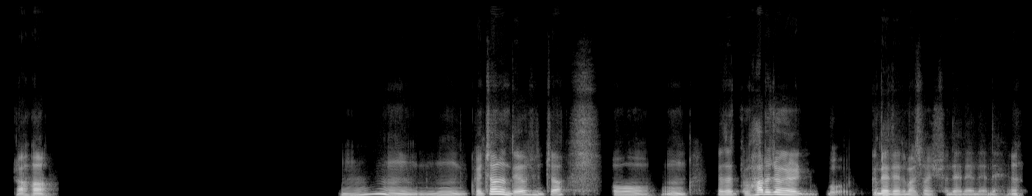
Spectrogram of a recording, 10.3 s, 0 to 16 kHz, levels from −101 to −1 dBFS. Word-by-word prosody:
아하. - - 0 2.8
음. 115 - -4 0.4
음 80 - -12
괜찮은데요, 145 0 +5
진짜. 145 -3 -2 0.5
어 125 -9 -5
음. - - -4 0.3
그래서 140 0 -1
좀 130 - -6
하루 175 +3 +7
종일 155 -7 +5 0.2
뭐 - - -9 0.4
네네네. 100 -5 +3
말씀하십시오. 90 -3 -6
네네네네. 80 -2 -7 0.2
어. - - -3
125 Hz, 210 characters per minute, -26 LUFS, 95-150 Hz, 2.8 s, 하루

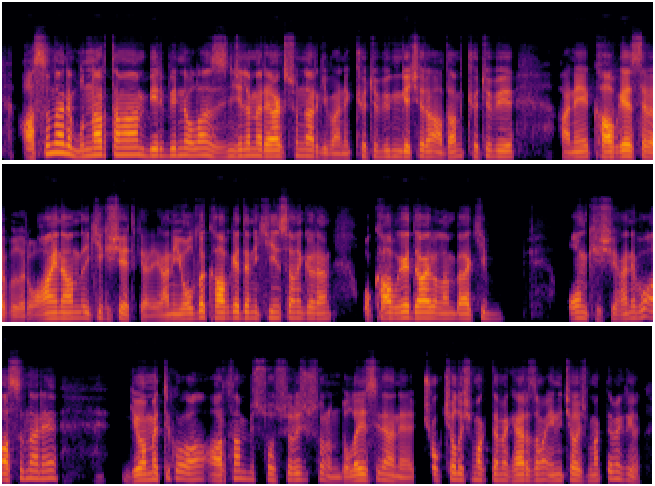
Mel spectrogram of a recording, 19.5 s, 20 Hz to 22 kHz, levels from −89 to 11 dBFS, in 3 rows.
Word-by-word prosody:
Aslında, 205 - +3
hani, 200 -11 +4
bunlar 170 +5 +6
tamamen 175 -2 +3
birbirine 160 +2 0
olan 165 +1 +1
zincirleme 150 +4 -1
reaksiyonlar 145 +1 +4
gibi, 110 -4 -8
hani, 100 0 -5
kötü 140 +3 -8
gün 140 0 -7
geçiren 135 +1 +1
adam 125 +2 -1
kötü 140 0 -7
bir, 135 0 0 0.4
hani, 125 +3 0
kavgaya 130 +2 +7
sebep 125 -4 -2
olur. 100 -1 -7
O 115 +2 -3
aynı 140 0 +5
anda 145 +1 -1
2 130 - -6
kişiyi - - -2
etkiler, - - -6
yani, 110 +4 -3
yolda 130 +7 +1
kavga 145 +1 +4
eden 150 -1 0
2 150 +1 -6
insanı 145 0 -2
gören, 135 -1 -3 0.3
o - - -8
kavgaya 140 +3 +4
dâhil 145 0 +7
olan 130 -1 -4
belki 125 +3 -1 0.8
10 145 +1 -1
kişi. 130 - -6
Hani, 130 +5 -4
bu 175 -1 -2
aslında, 190 +5 -1
hani, 185 +1 -3 0.7
geometrik 155 - -1
olan, 165 -1 -2
artan 175 +6 -3
bir - - -13
sosyoloji 150 +1 -7
sorunu. 115 -10 -11
Dolayısıyla, 140 +4 -1
hani, 105 -4 -6
çok 150 -1 -6
çalışmak 155 -2 -4
demek 145 -2 -4
her 140 +1 +3
zaman 145 0 -5
en 140 - -5
iyi - - -9
çalışmak 140 +1 -5
demek 175 -2 -6
değil. 125 -8 -9
145 Hz, 190 wpm, -21 LUFS, 130-155 Hz, 0.8 s, kavgaya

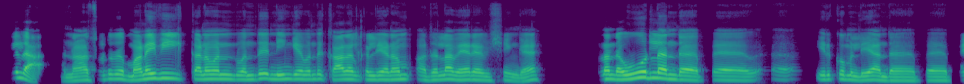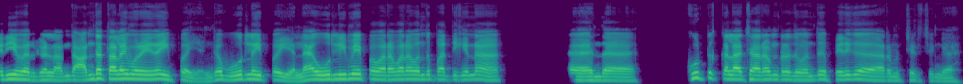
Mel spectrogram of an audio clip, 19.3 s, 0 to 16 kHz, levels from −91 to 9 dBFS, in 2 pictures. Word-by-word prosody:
இல்லா, - - +3 0.4
நான் 125 +2 -1
சொல்றது 160 +4 -4
மனைவி, 180 +7 +5 0.2
கணவன் 160 +1 +2 0.2
வந்து 145 +4 -1
நீங்க 155 +1 -1
வந்து 160 +1 -4
காதல் 145 0 +1
கல்யாணம், 140 +2 0 0.2
அதெல்லாம் 135 +3 -1
வேறு 135 0 +1
விஷயங்க. 115 -3 -7 0.7
ஆனா 160 - +1
அந்த 145 - +2 0.2
ஊர்ல 200 -2 +5
அந்த 150 -3 -1 0.3
பே 135 - -6
அ - - +1 1.0
இருக்கும் 150 0 -5
இல்லையா, 130 +2 0
அந்த 115 0 -2 0.3
பெ 120 -1 -3 0.3
பெரியவர்கள் 145 -4 +2
அந்த 135 +2 -3
அந்த 165 +5 +3
தலைமுறைகள் 160 -1 +4
இப்ப - - -3
எங்கள் 130 +9 -3
ஊர்ல 155 +1 +2
இப்ப 135 0 -3
எல்லா 125 +8 +1
ஊர்லயுமே 160 +2 +3
இப்ப 155 -2 -1
வர 140 0 +2
வர 150 - +2
வந்து 150 +1 -4
பார்த்தீங்கன்னா, 145 +1 -2 1.1
இந்த 120 0 -1 0.8
கூட்டு 195 -1 -1
கலாச்சாரம்ன்றது 150 -2 +2
வந்து 135 +4 -3
பெருக 150 +2 -1 0.3
ஆரம்பிச்சுடுச்சுங்க. 110 -3 -8
145 Hz, 135 wpm, -23 LUFS, 135-155 Hz, 1.1 s, மனைவி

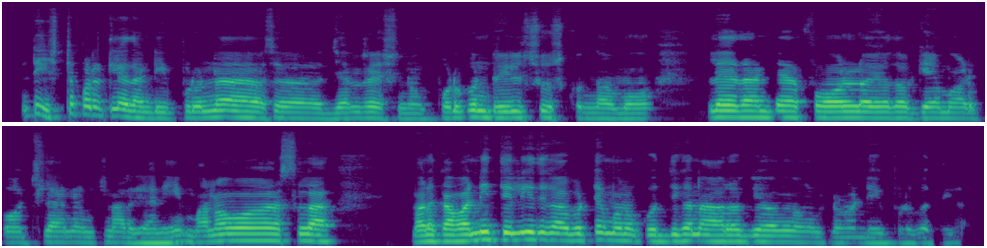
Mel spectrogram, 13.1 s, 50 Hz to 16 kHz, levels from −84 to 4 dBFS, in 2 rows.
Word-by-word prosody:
అంటే - - -7
ఇష్టపడట్లేదండి, 170 - -1
ఇప్పుడున్నా 145 +4 0 0.3
స - - -6 0.4
generation. 135 -2 -5 0.2
పొడుకుని 150 +3 0
reels 145 0 -1
చూసుకుందాము, 130 -3 -5 0.5
లేదంటే 155 -1 +3 0.2
ఫోనులో 145 0 +4
ఏదో 140 0 0
గేమ్ 140 0 -2
ఆడుకోవచ్చులే 130 0 -8
అనంటున్నారు 130 -1 -9
గానీ 120 +3 -4 0.2
మనం 155 +4 0 0.4
అసలా 165 -1 +2 0.6
మనకవన్నీ 155 +5 +5
తెలీదు 185 +1 +6
గాబట్టే 170 +1 +1
మనం 165 -1 +1
కొద్దిగన్న 155 +1 0
ఆరోగ్యంగా 145 -2 -1
ఉంటున్నామండి 125 -1 -12
ఇప్పుడు 115 -1 -15
కొద్దిగా. 115 +3 -15
145 Hz, 120 wpm, -23 LUFS, 130-160 Hz, 0.6 s, తెలీదు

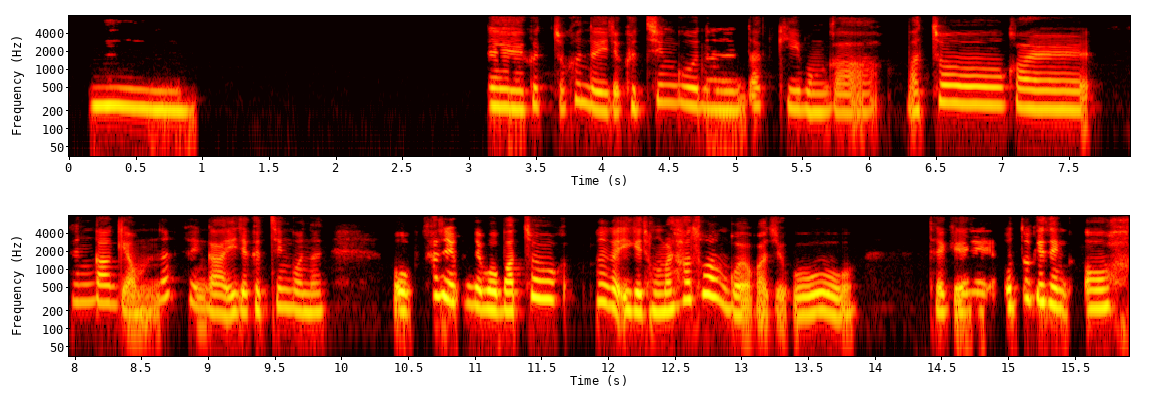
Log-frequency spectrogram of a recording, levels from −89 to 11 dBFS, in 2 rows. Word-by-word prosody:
음. 225 -4 -1 2.2
네 230 -2 +1
그쵸. 240 0 -7
근데 245 -6 -3
이제 200 - -4
그 230 -2 -8
친구는 235 -5 -4
딱히 240 -2 -7
뭔가 195 -1 -5 0.2
맞춰 255 +3 0
갈 220 -2 -1 0.2
생각이 280 -2 -1
없는? 325 +4 -3
그러니까 190 - -1
이제 195 +3 +2
그 205 0 -3
친구는 210 -4 -2 0.5
어 205 - +6
사실 355 -6 +5
근데 255 -4 +2
뭐 215 -1 +8
맞춰 305 - +4 0.3
그러니까 275 -5 +3
이게 200 -2 +5
정말 200 +1 +1
사소한 310 0 +4
거여 180 -4 +2
가지고 180 +2 0 0.5
되게 195 - 0 0.3
어떻게 285 +6 +3
생 245 -5 +4
어 225 +1 +3
230 Hz, 245 characters per minute, -23 LUFS, 210-260 Hz, 2.2 s, 뭐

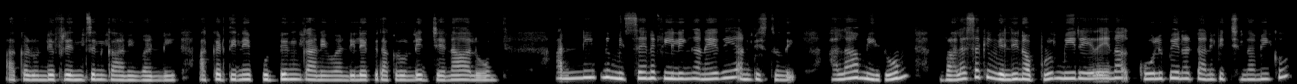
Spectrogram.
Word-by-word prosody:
అక్కడ 215 +1 -1
ఉండే 215 +2 +2
ఫ్రెండ్స్‌ని 220 0 +2
కానివ్వండి, 200 -1 -1 0.3
అక్కడ 230 +3 +1
తినే 225 +1 +2
ఫుడ్‌ని 235 +2 +3
కానివ్వండి, 205 -1 -1
లేకపోతే 215 +1 -1
అక్కడ 210 0 -3
ఉండే 220 +3 +1 0.2
జనాలు. 210 +1 0 0.8
అన్నిటిని 315 +4 +2
మిస్ 265 -3 0
అయిన 285 0 +4
ఫీలింగ్ 265 -1 +2
అనేది 260 +4 +1
అనిపిస్తుంది. 225 -3 -3 0.4
అలా 245 +5 +2 0.2
మీరు 220 -1 +2 0.6
వలసకి 270 +10 0
వెళ్ళినప్పుడు 235 +1 +3
మీరు 275 0 +1
ఏదైనా 285 +2 0 0.2
కోల్పోయినట్టు 270 +1 0
అనిపిచ్చిందా 230 -1 -5
మీకు? 250 +7 -4
230 Hz, 125 wpm, -20 LUFS, 210-265 Hz, 0.8 s, అయిన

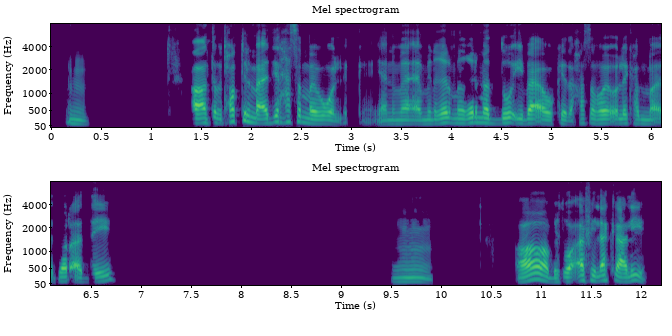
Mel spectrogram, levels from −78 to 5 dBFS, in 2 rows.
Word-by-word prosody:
امم. 110 -5 -10 1.1
آه، 130 +1 +8
أنتِ 135 - -4
بتحطي 175 +9 -2
المقادير 150 0 +2
حسب 160 0 +1
ما 120 -4 +1
بيقول 115 0 0
لِك - - -17
يعني، - - -24
يعني 105 +1 -8
ما 110 0 -2
من 115 +2 -8
غير 140 +4 +2
من 130 - -10
غير 140 +4 0
ما 135 -1 +2
تدوقي 125 +1 -2
بقى 120 -3 +3
وكده 105 - -5
حسب 125 +1 -6
هو 120 +1 +3
يقول 125 - -2
لِك 125 -1 -5
المقدار 115 +2 -2
قد - - 0
إيه. 140 +8 -4 2.8
امم، 115 -2 -9 0.8
آه - - +6
بتوقفي - - 0
الأكل - - +1
عليه. - - +2
125 Hz, 155 wpm, -23 LUFS, 115-135 Hz, 2.8 s, آه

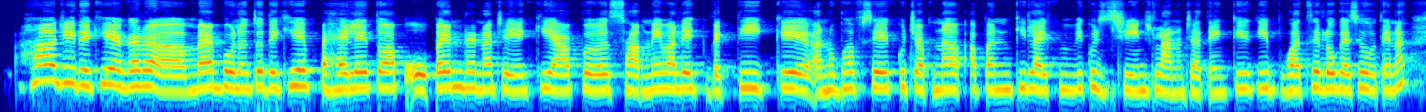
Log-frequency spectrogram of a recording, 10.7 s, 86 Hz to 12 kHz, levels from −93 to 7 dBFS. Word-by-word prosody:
हाँ 345 +2 +3
जी, 315 0 +2
देखिए 285 +2 +2
अगर 270 0 +3
अ, 215 -5 +4
मैं 250 +4 +1
बोलूँ 250 -2 +2
तो 265 - +2
देखिए, 260 +2 +1
पहले 240 -2 +1
तो 250 0 -2
आप 250 0 +2
ओपन 250 +4 +3
रहना 235 -2 -1
चाहिए 230 -2 -2
कि 250 -1 -2
आप 225 -1 0 0.2
सामने 225 0 -2
वाले 245 0 +1
एक 240 0 -2
व्यक्ति 250 +4 -1
के 250 0 +4
अनुभव 225 +3 -2
से 250 -1 +3
कुछ 260 0 -6
अपना 230 0 -1 0.2
अपन 235 0 -4
की 255 - -3
लाइफ़ 230 -2 0
में 230 - -6
भी 240 - -5
कुछ 235 -3 -6
चेंज 225 0 -3
लाना 205 -2 -2
चाहते 205 -2 -5
हैं। 205 - -8
क्योंकि 245 0 -4
बहुत 225 0 -1
से 260 - +2
लोग 240 -1 +1
ऐसे 235 +2 0
होते 225 -2 -2
हैं 225 - -5
ना 285 - -2
240 Hz, 245 wpm, -23 LUFS, 225-255 Hz, 0.2 s, अ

